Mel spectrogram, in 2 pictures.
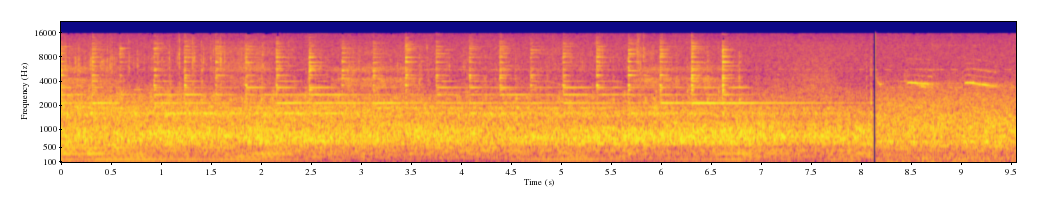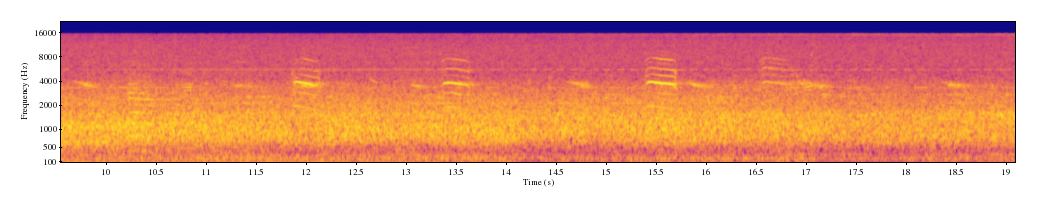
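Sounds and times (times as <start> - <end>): steady rushing background: 0.0 - 8.2.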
